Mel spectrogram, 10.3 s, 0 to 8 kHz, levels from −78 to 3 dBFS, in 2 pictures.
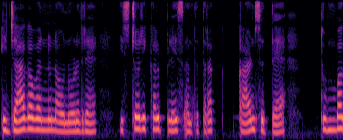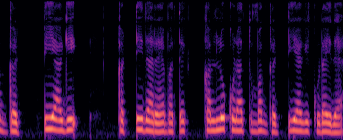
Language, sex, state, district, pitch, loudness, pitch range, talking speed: Kannada, female, Karnataka, Bijapur, 205 Hz, -24 LUFS, 190-225 Hz, 105 wpm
